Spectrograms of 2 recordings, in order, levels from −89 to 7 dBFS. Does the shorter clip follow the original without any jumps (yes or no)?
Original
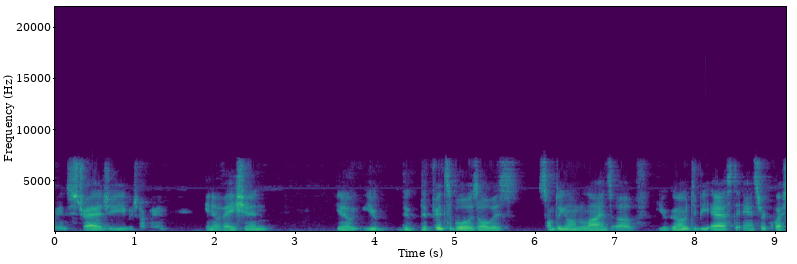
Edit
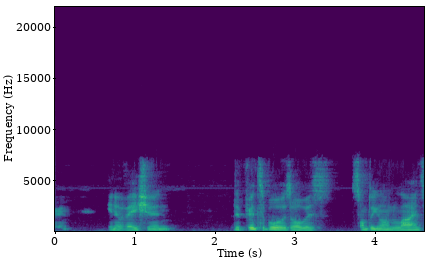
no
